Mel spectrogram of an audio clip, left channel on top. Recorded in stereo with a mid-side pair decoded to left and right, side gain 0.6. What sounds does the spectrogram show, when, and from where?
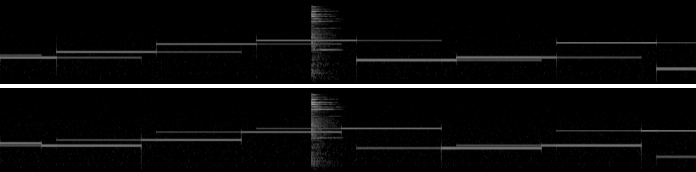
3.1 s a bell: 25° right, 2 m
